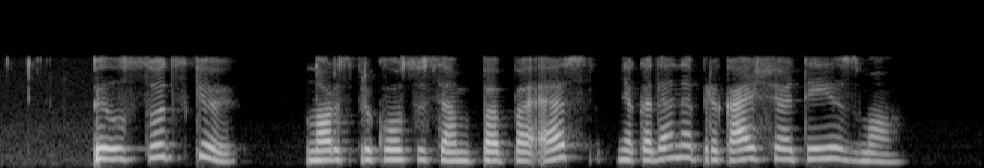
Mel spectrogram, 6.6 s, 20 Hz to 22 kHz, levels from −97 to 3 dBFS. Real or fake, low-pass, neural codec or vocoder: real; 5.4 kHz; none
